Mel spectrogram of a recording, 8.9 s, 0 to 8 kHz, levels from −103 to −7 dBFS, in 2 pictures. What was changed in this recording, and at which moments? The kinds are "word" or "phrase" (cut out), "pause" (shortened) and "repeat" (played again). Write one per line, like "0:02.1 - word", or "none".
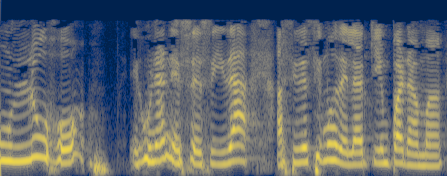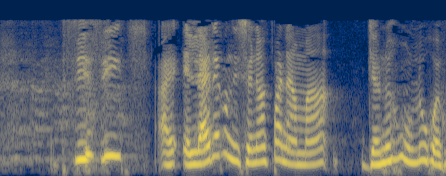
0:03.6 - word
0:07.2 - word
